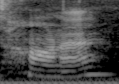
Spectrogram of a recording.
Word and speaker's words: Hana: she her name is Hana it spelled exactly like Hannah but pronounced Hana strictly for the reason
